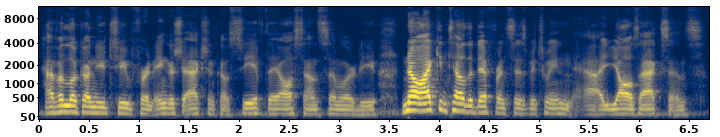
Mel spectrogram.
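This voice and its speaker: Speaking briskly with an animated, fairly bright tone, a Tennessee man with a neutral American accent vlogs casually to camera in a lowish voice. His explanations come step by step, sprinkled with jokes.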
